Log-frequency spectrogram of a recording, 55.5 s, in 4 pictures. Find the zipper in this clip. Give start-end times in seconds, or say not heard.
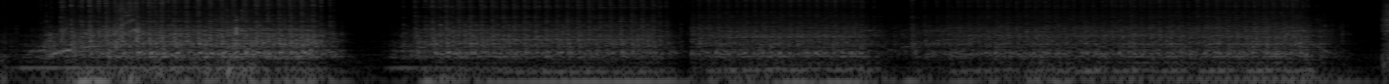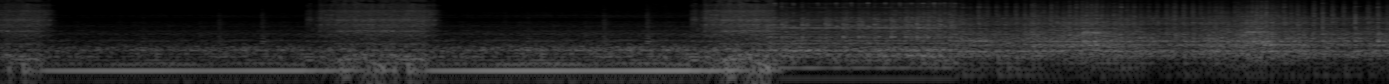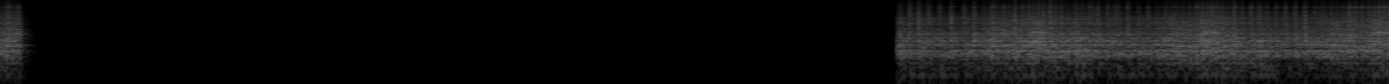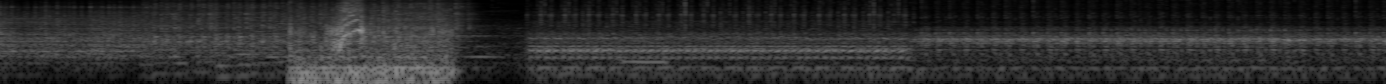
0.7-2.6, 44.5-46.2.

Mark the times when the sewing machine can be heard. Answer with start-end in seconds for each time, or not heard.
0.0-28.0, 36.7-55.4.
